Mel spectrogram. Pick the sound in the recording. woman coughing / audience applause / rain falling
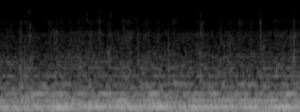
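rain falling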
